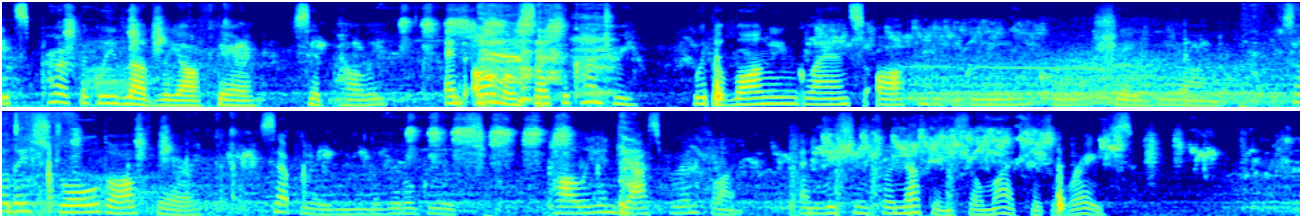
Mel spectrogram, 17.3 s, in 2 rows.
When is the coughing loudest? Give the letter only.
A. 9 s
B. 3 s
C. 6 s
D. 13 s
B.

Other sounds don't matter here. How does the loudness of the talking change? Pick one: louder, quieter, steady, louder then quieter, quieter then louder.
quieter.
